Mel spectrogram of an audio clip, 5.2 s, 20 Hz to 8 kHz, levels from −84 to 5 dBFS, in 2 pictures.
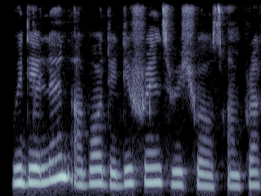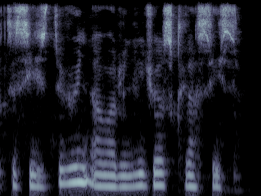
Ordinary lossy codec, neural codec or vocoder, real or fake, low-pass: Opus, 64 kbps; none; real; 7.2 kHz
